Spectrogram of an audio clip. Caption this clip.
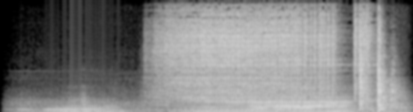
closing-gate
A mysterious, metallic gate sound.
Created from these sounds:
metallic, open, gate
